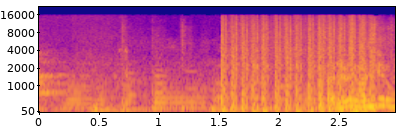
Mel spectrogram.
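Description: Shotgun fire in the mobile game BGMI, a rapid run of sharp repeated blasts that starts suddenly after a stretch of talk and keeps going to the end, loud and close.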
